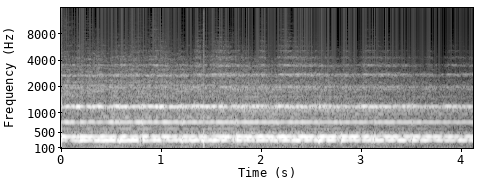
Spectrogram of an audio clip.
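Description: A held synth chord from an electronic dance track intro: a few steady pitches sustained throughout, with a single click about a second and a half in and a slight fade near the end.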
